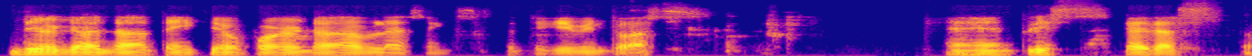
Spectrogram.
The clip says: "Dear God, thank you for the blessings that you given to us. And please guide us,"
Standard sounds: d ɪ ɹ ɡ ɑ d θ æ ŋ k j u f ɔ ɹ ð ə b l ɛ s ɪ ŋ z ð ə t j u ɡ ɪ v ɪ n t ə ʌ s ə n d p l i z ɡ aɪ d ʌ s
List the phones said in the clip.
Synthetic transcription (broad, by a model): d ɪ ɹ ɡ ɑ d t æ ŋ k j u f ɔ ɹ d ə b l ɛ s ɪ ŋ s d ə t j u ɡ ɪ v ɪ n t ə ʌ s ə n d p l i s ɡ aɪ d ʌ s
